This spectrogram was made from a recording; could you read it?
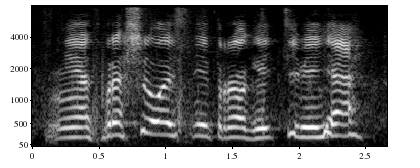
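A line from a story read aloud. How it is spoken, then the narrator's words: Shrill whimper. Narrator (Russian): Визгливо проскулил знакомый голос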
